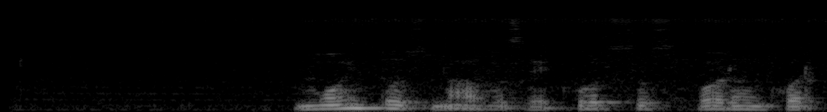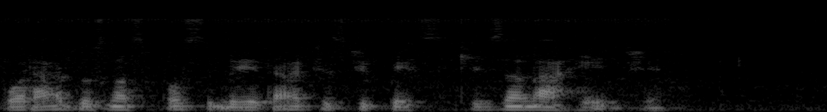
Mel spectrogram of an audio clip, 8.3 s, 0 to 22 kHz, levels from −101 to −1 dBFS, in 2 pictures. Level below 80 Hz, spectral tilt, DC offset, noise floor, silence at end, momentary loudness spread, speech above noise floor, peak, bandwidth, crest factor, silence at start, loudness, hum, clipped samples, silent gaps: -84 dBFS; -8.5 dB/octave; under 0.1%; -88 dBFS; 0.8 s; 13 LU; 31 dB; -38 dBFS; 11.5 kHz; 20 dB; 1.45 s; -58 LUFS; none; under 0.1%; none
